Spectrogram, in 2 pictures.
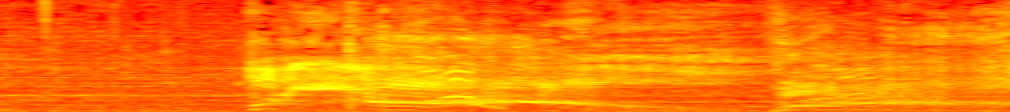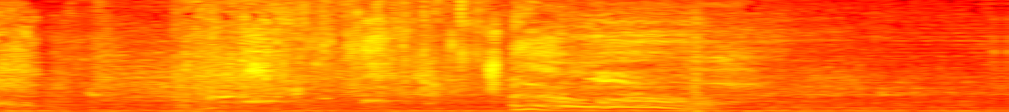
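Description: A creature snarls and shrieks.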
